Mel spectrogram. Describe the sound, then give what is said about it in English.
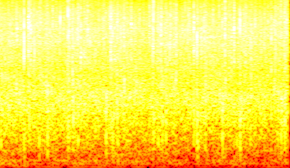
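Congregation clapping during a church healing service: a soft, continuous patter of many hands that stays level from start to finish, with no speech or shouts breaking through. “What I want the rest of you to do is I want you all to clap right now”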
